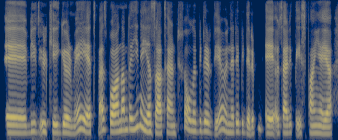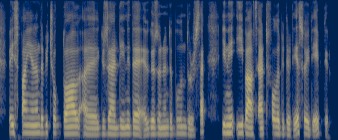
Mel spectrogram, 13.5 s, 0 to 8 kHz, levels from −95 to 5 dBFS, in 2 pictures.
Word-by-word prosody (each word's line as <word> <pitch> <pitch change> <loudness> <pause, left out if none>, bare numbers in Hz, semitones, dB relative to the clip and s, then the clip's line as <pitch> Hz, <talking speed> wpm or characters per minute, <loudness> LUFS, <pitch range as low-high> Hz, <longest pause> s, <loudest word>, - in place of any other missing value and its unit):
eee, 165 -1 +6
bir 185 +1 -5
ülkeyi 175 -2 -1
görmeye 165 +3 +3
yetmez. 180 +3 +2
Bu 190 - +7
anlamda 215 +5 +4
yine 275 +4 0
yaz 185 -3 +2
alternatifi 160 0 +1
olabilir 200 -3 -1
diye 220 - -1
önerebilirim. 185 -5 -2 0.2
Eee, 155 -1 +6
özellikle 160 +1 0
İspanya’ya 155 -3 +1 0.3
ve 165 - -1
İspanya’nın 165 0 -2
da 160 0 -4
birçok 165 -1 -8
doğal, 150 +1 +3
eee, 130 -1 -3
güzelliğini 140 +1 -3
de 140 -1 +1
e, - - -3
göz 140 +2 -4
önünde 135 -1 -7
bulundurursak 145 -5 -5 0.3
yine 165 -1 0
iyi 165 0 -5
bir - - +4
alternatif 130 +2 -2
olabilir 135 -5 -4
diye - - -1
söyleyebilirim. - - -5
160 Hz, 155 wpm, -24 LUFS, 145-175 Hz, 0.3 s, Bu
